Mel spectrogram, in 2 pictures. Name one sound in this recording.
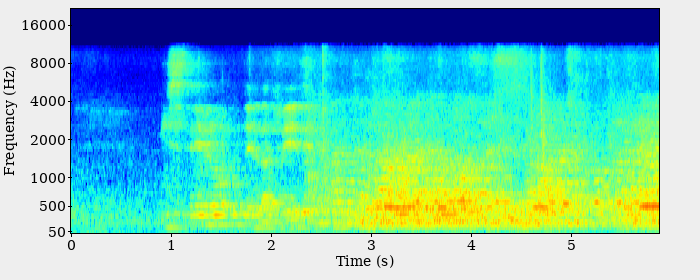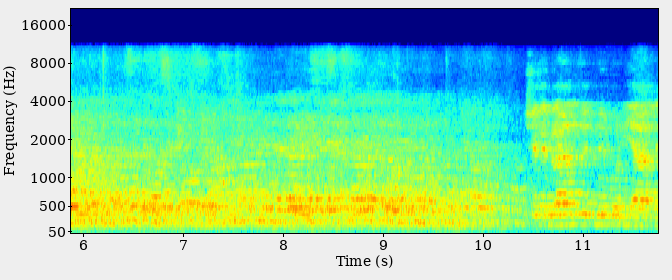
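A man speaks or chants through a microphone, echoing in a large hall.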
